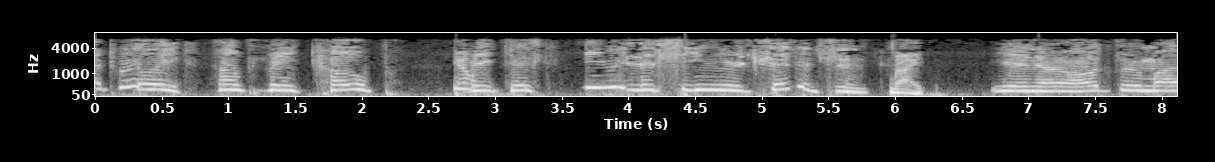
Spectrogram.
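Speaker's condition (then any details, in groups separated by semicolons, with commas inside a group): Cerebral palsy; walks with walker; speech impaired, speaks very slowly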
